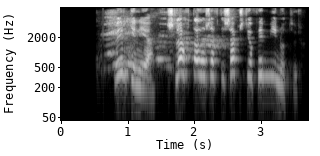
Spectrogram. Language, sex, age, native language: Icelandic, female, 30-39, Icelandic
